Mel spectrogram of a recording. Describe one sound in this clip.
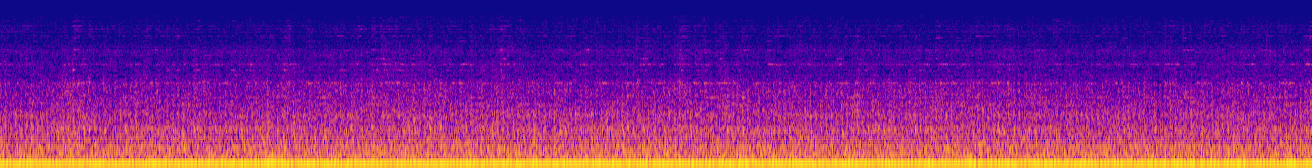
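A drilling rig's diesel engine drones loudly and steadily.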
